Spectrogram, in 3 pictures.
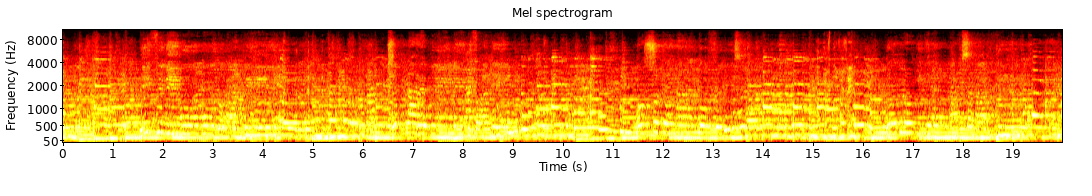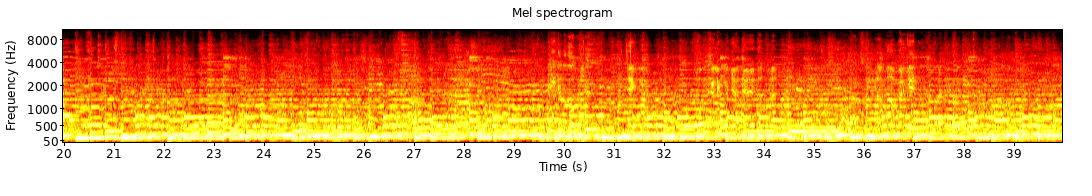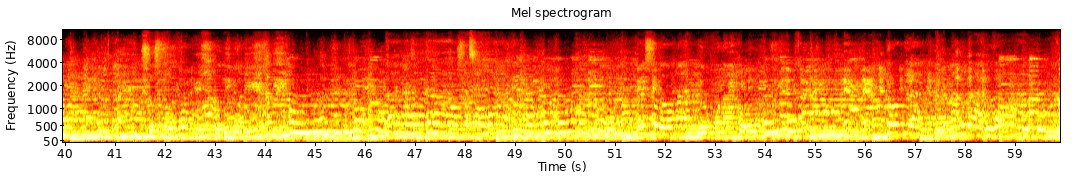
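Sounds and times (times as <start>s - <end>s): two guitars playing: 0.0s - 59.9s.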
